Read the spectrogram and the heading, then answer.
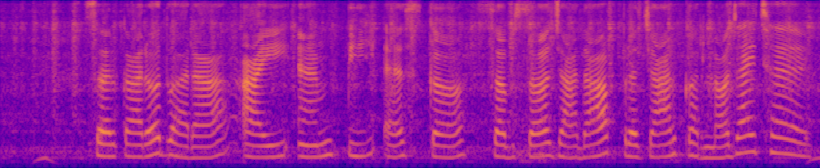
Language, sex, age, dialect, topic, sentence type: Maithili, female, 18-24, Angika, banking, statement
